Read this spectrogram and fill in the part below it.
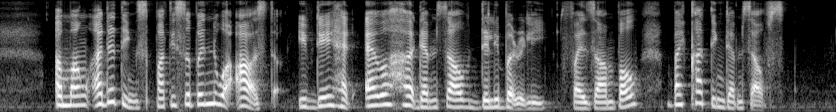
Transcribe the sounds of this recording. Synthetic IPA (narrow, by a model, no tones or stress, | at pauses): ʔəmãŋadət̪ɪ̃ŋspatisipə̃nwəʔast | ifdeɦɛdɛvəhət̚d̪ɛ̃msɛlfdɛlibəɹət̚lifɔɛkzãmpəlbajkʰatɪ̃ŋdɛ̃msɛ̰lfs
